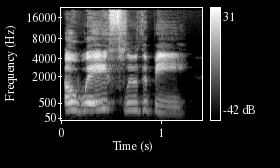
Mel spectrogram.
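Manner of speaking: usual speaking voice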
